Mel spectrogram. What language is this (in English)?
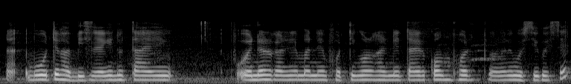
Assamese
